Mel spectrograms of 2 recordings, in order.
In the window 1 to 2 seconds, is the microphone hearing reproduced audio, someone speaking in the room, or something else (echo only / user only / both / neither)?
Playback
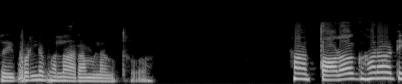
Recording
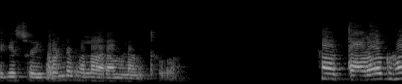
echo only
